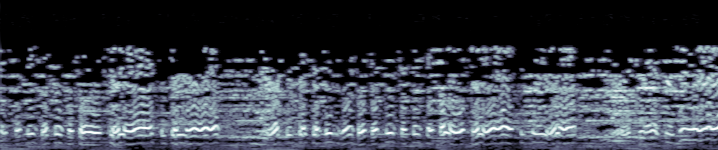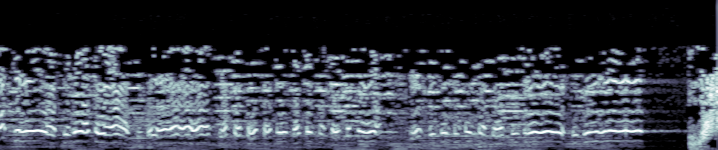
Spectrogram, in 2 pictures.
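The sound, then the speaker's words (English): A person up on a desk pretending to be a chicken clucks and squawks almost nonstop for about fourteen seconds, loud, with choppy bursts of bird-like cackling and hints of laughter mixed in. “Now get up on my desk and pretend you're a chicken again.”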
